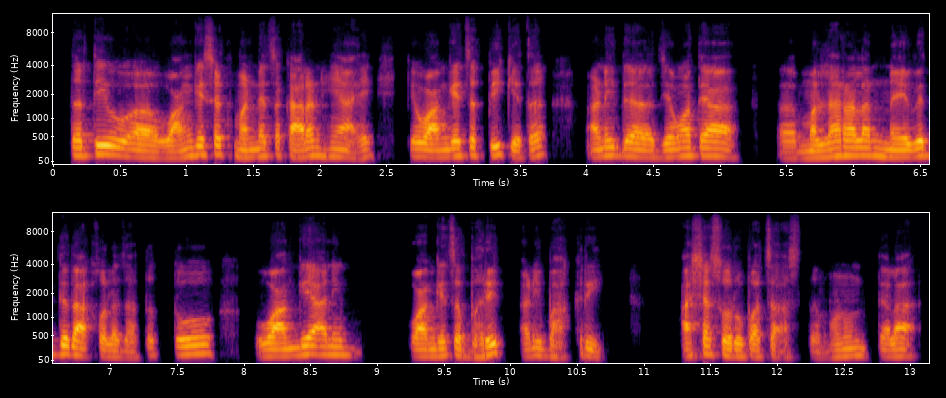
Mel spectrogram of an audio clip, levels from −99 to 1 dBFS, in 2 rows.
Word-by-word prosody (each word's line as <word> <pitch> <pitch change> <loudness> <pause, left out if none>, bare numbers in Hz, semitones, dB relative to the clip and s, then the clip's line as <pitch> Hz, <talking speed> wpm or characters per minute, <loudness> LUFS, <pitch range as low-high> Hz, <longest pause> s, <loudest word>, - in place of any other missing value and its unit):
तर 140 - +2
ती 160 - +8
अ, 125 -7 +4
वांगेसट 150 +9 0
म्हणण्याचं 120 +3 -2
कारण 135 +1 +3
हे 125 -1 -7
आहे 120 0 -3
की, 125 - -11
वांगेचं 125 +3 +3
पीक 150 +1 -1
येतं 110 - -2 0.4
आणि 140 +4 0
द 120 -4 +2
जेव्हा 120 +3 +1
त्या 135 -1 +4 0.4
अ, 100 - -5
मल्हाराला 130 +7 +2
नैवेद्य 130 +3 +2
दाखवलं 110 -6 +2
जातं, 95 +4 -11 0.2
तो 150 +3 +1 0.4
वांगे 115 +5 +5
आणि 140 -1 +2 0.5
वांग्याचं 115 +2 +1
भरीत 110 +10 +2 0.2
आणि 125 +3 -5
भाकरी - - -7 0.7
अशा - - -1
स्वरूपाचा 110 -2 -1
असतं - - -16
म्हणून 115 +4 -7
त्याला 115 0 -1
125 Hz, 150 wpm, -23 LUFS, 115-140 Hz, 0.7 s, ती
